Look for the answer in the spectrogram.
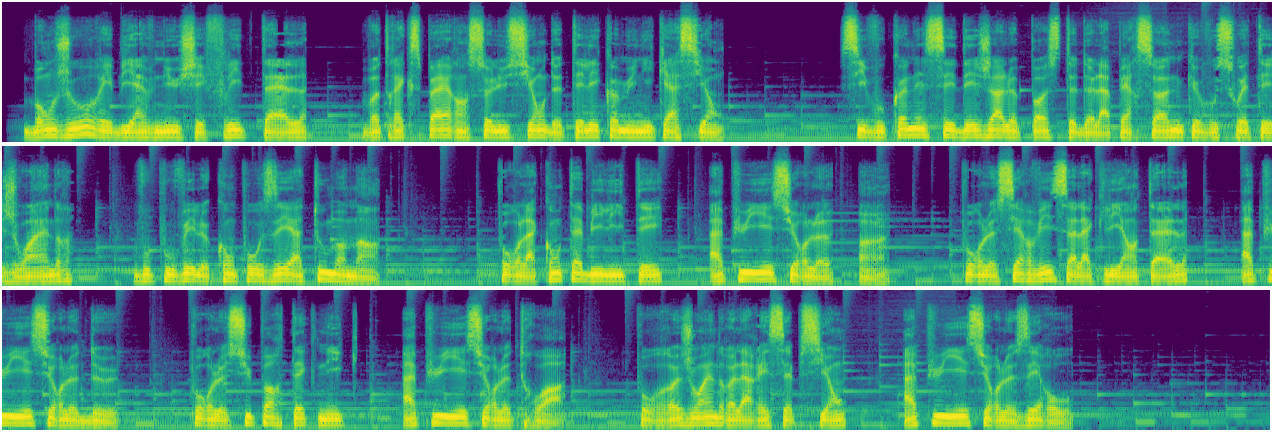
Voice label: DEEP VOICE MUSIC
